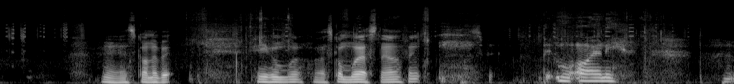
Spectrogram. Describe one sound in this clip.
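A metal detector sounds warbling tones.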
